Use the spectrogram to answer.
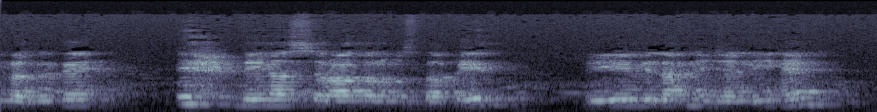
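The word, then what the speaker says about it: المستقيم: مستقیم نہیں ہے۔ تو اس آیت کا صحیح تلفظ اهدنا الصراط المستقیم، اهدنا الصراط المستقیم۔ اسی طرح انشاءاللہ آپ روزانہ اس کو ہجا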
